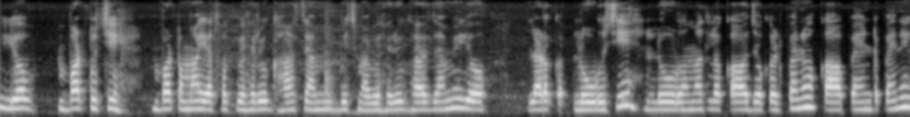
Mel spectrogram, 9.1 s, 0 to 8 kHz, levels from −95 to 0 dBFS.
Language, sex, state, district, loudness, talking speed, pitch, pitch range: Garhwali, male, Uttarakhand, Tehri Garhwal, -16 LUFS, 185 wpm, 200 Hz, 195-215 Hz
